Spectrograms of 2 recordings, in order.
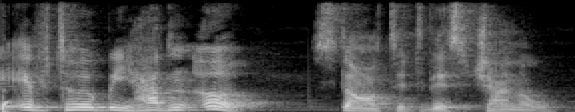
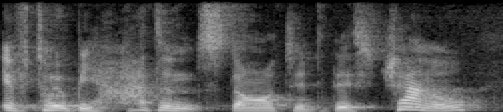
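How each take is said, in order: First: An extra schwa sound follows 'hadn't'. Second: No extra vowel sound follows 'hadn't'. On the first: The speaker calls it wrong. "some people add an extra uh, an extra schwa sound in the first clause" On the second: The speaker calls it right. "instead of saying"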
